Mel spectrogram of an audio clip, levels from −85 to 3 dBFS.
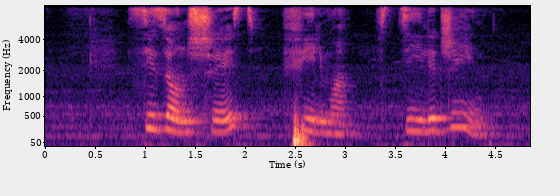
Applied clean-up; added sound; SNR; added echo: none; none; none; none.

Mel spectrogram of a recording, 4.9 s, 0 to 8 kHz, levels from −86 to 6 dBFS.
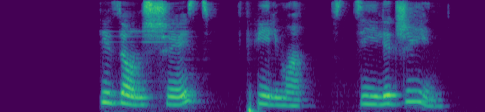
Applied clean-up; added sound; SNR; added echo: neural mask model DeepFilterNet 3.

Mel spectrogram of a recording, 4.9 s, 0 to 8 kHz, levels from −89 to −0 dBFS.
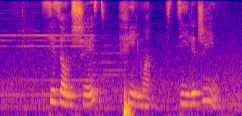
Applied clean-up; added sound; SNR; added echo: none; Traffic noise, roadway noise / Vehicle horn, car horn, honking; 19 dB; none.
